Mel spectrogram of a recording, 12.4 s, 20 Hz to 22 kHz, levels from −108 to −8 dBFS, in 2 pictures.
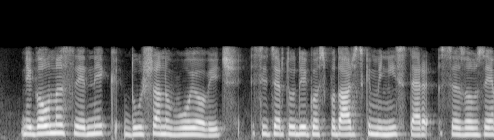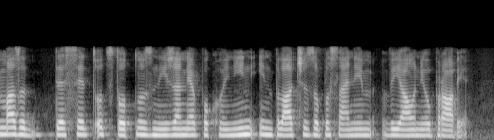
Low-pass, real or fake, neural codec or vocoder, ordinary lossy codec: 5.4 kHz; fake; codec, 16 kHz, 4 kbps, FunCodec, trained on LibriTTS, 50 frames a second; none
